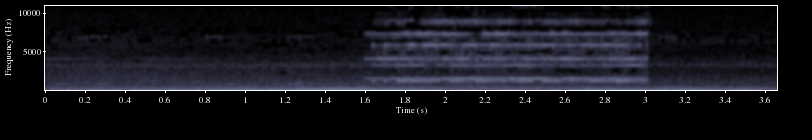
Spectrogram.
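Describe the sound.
A telephone ringing: one bright, high electronic ring lasting about a second and a half, heard over a steady low hum that carries on before and after it.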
